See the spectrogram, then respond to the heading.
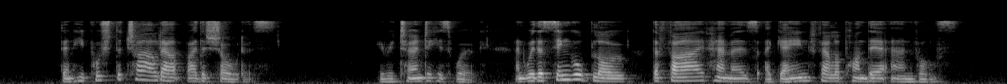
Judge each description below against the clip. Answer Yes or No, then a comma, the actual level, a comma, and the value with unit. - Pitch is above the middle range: No, medium, 150 Hz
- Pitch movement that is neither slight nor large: Yes, average, 3.6 semitones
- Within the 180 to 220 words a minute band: No, average, 160 wpm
